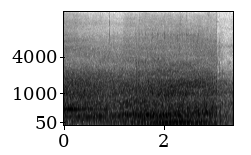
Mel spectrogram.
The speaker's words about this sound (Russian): Сейчас я буду двигаться вдоль проезжей части, поэтому будет немного шумно.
